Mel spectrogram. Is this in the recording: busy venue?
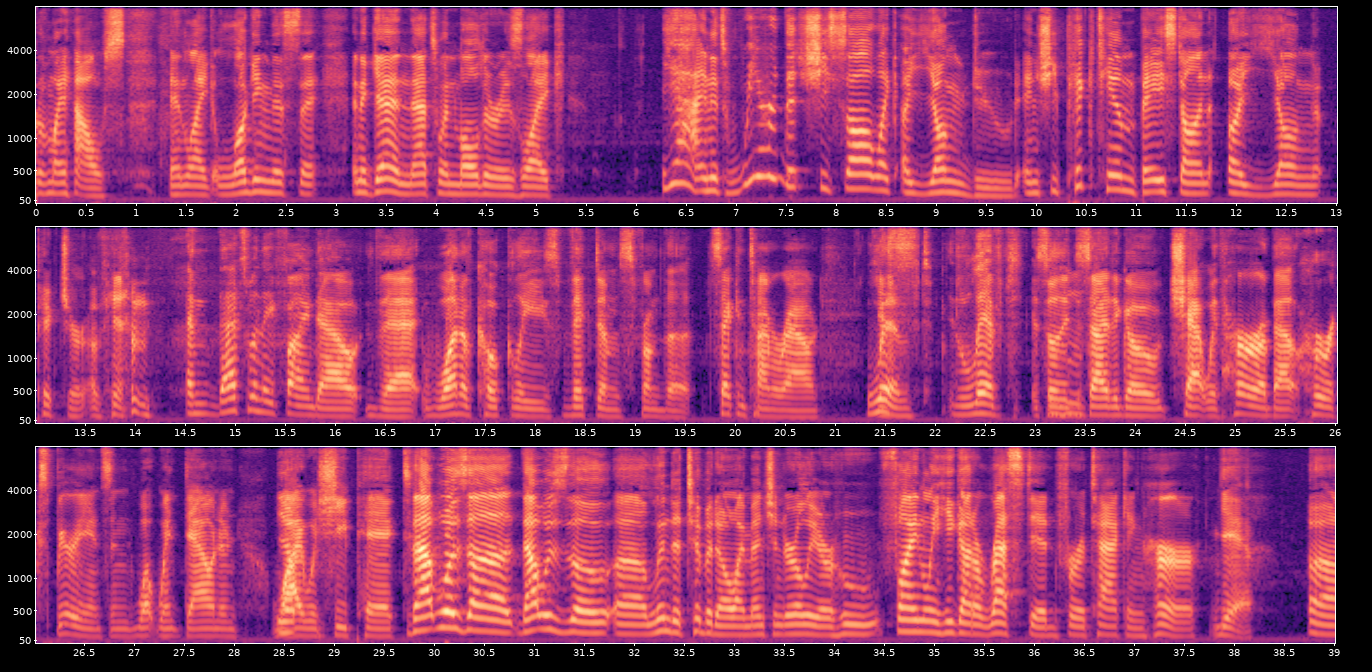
no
